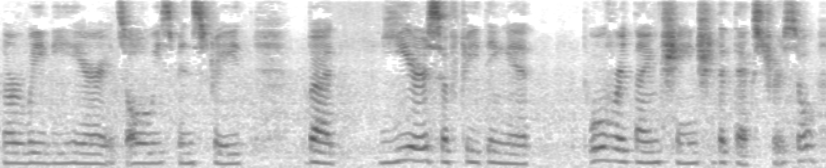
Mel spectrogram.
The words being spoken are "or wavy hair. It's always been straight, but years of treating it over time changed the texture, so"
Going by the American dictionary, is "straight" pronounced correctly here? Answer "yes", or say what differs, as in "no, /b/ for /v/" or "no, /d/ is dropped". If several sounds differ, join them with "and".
yes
